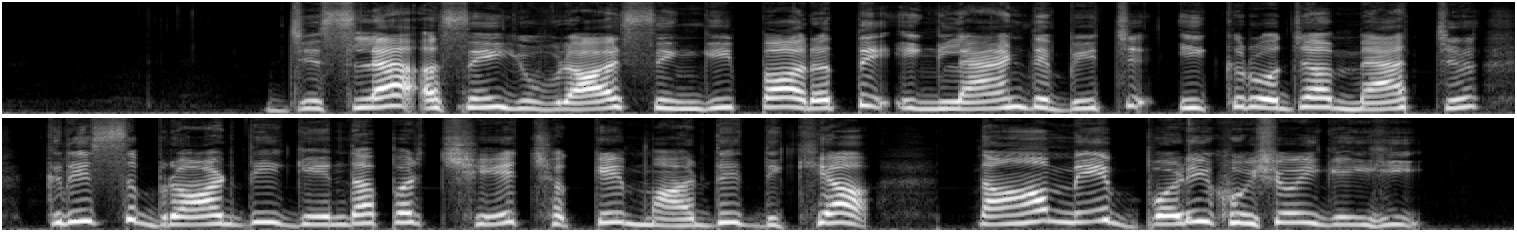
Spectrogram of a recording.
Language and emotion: Dogri, happy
